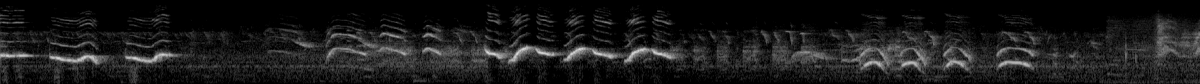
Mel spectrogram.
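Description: Songbird singing: bursts of slurred whistled notes that rise and fall, with short pauses between the phrases. The loudest phrase comes around the middle, and the last phrase uses lower, quicker notes.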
